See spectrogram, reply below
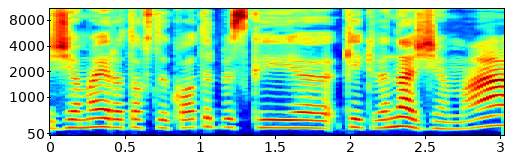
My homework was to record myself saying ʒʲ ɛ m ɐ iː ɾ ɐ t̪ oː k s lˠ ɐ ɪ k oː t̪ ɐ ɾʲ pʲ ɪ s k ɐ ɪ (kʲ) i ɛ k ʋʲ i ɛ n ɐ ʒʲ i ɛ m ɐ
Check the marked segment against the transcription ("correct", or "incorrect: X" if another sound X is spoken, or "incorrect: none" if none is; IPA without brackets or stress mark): correct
